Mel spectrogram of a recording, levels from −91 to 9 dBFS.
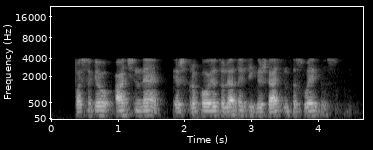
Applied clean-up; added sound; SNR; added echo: neural mask model DeepFilterNet 3.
